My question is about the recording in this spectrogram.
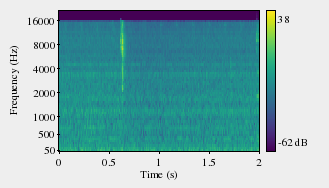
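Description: Steady low rumble of a parked 2017 International ProStar semi truck idling, heard from inside its sleeper cab, with one short click a little after the start.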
